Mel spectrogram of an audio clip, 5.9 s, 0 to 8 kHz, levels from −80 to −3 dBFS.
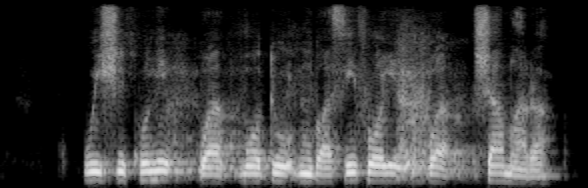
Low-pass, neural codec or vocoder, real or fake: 7.2 kHz; codec, 16 kHz, 1.1 kbps, Voila-Tokenizer; fake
